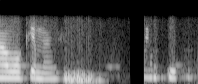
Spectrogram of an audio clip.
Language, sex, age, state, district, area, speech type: Kannada, female, 30-45, Karnataka, Hassan, rural, conversation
